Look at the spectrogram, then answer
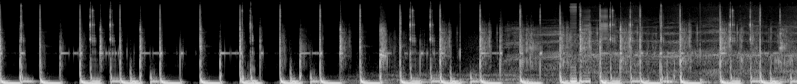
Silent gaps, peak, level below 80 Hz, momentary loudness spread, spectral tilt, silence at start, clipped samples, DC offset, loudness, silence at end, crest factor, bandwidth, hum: none; 0 dBFS; -16 dBFS; 3 LU; -5 dB/octave; 0 s; under 0.1%; under 0.1%; -15 LUFS; 0 s; 12 dB; 17 kHz; none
